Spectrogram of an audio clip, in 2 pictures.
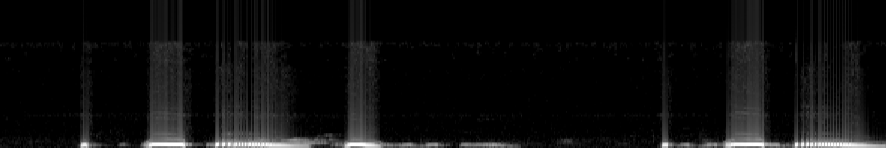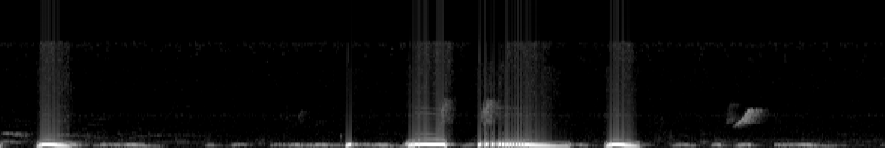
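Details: Spotted dove kept as a decoy, 'giọng thổ' voice, calling: three repeated phrases roughly four seconds apart, each a short pip, then loud low coos with one long falling note, trailing into quiet gurgles.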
